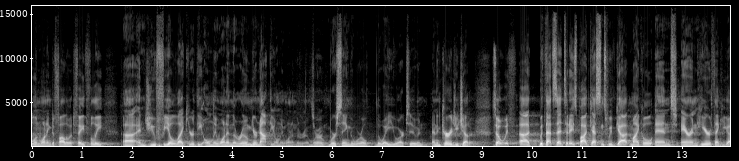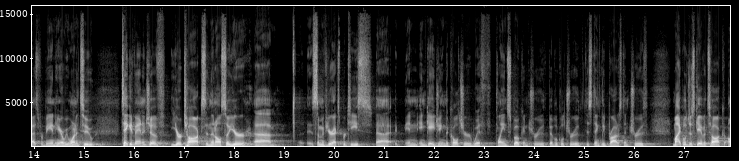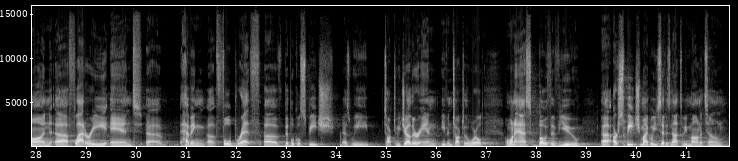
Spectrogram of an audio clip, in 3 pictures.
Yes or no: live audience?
yes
